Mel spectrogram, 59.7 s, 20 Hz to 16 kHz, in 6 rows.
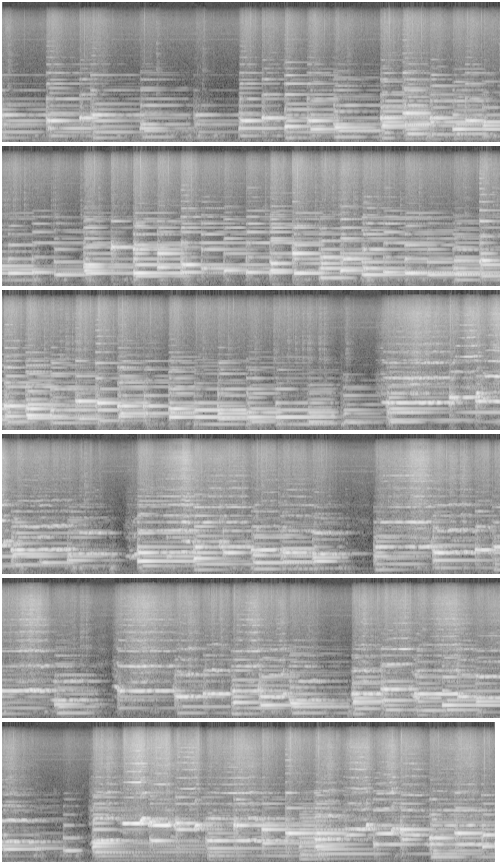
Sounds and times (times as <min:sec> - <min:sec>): Classical music: 0:00.0 - 0:59.6
Flute: 0:00.0 - 0:59.6
Piano: 0:00.0 - 0:59.6.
